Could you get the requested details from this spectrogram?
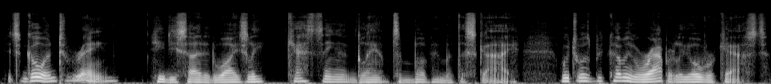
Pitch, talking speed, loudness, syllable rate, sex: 120 Hz, 155 wpm, -18 LUFS, 5.1 syllables/s, male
